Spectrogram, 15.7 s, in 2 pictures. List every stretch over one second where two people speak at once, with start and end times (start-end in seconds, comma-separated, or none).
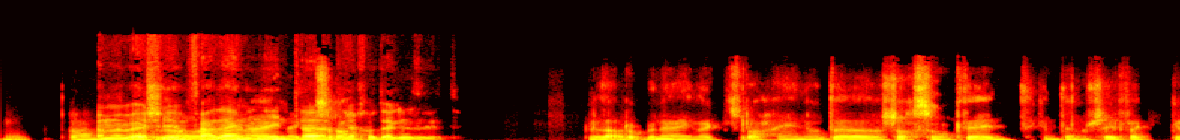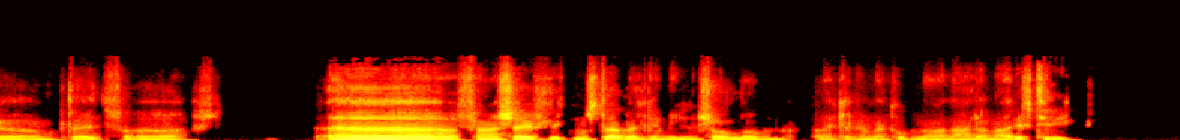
0.6-2.4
